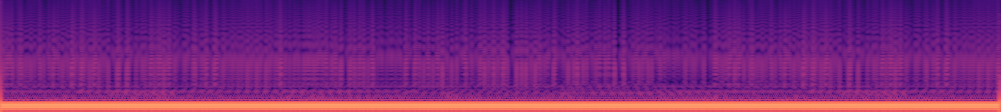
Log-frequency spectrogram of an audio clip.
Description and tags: Low Frequency Humming Noise
Here is a sound that I produced in Audacity by generating a tone and making the frequency very low. It sounds rather like a humming of a machine or electrical appliance! Good for looping and such
Enjoy !
electric, electrical-noise, frequency, hum, humming, low, low-frequency, low-hum, machine, machine-noise, noise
